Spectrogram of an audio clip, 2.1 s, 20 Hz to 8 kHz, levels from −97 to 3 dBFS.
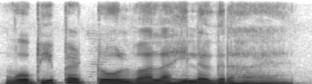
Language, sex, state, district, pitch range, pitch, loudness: Hindi, male, Punjab, Pathankot, 125-160 Hz, 145 Hz, -14 LUFS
